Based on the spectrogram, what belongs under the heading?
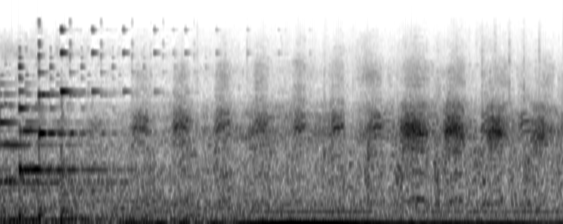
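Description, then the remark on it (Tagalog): A flock of ducks quacking at night beneath a house, in a rapid, repeated chorus, overlapping calls coming in quick bursts over a low steady rumble, moderately loud, with no talking. “Kinabukasan, nung muling sumapit ang gabi, ay ang mga pato naman namin ang nag-ingay sa silong.”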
